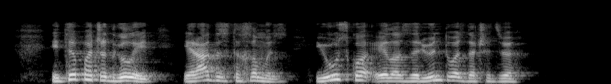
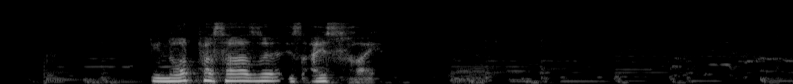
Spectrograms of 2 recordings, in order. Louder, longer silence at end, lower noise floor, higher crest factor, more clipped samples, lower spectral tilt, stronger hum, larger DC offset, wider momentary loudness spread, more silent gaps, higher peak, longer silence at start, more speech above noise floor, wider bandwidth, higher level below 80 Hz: first, -16 LUFS vs -30 LUFS; first, 0.95 s vs 0.3 s; about the same, -76 dBFS vs -73 dBFS; about the same, 14 dB vs 18 dB; neither; about the same, -7 dB/octave vs -6.5 dB/octave; neither; neither; second, 10 LU vs 26 LU; neither; first, -2 dBFS vs -16 dBFS; second, 0.5 s vs 1.5 s; first, 62 dB vs 44 dB; about the same, 7.6 kHz vs 7.6 kHz; first, -52 dBFS vs -66 dBFS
